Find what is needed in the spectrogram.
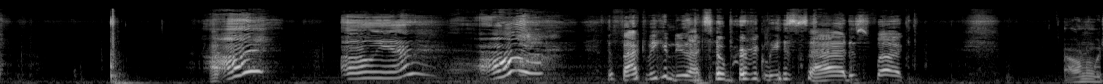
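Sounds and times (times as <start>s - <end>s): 
car door slamming shut: 1.0s - 1.5s
loud breathy sweeping vocal noise: 4.0s - 5.7s
speech: 6.2s - 9.3s, 10.7s - 11.0s.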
